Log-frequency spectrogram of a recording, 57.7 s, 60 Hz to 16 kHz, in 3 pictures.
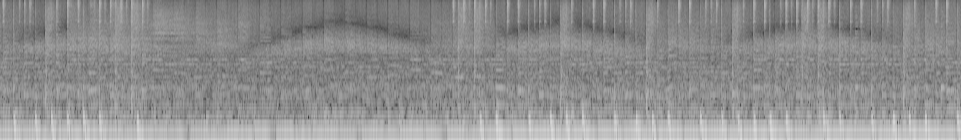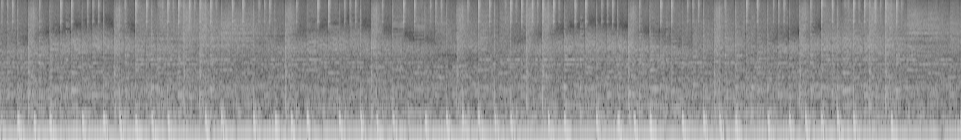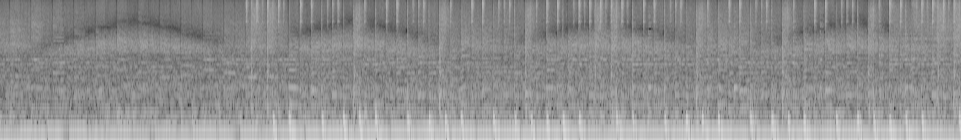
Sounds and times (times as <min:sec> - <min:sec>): Soundtrack music: 0:00.0 - 0:57.6
Video game music: 0:00.0 - 0:57.6.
